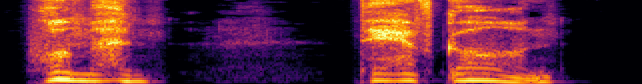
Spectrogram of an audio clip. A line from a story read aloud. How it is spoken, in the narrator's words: she heard the Roman call out weakly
